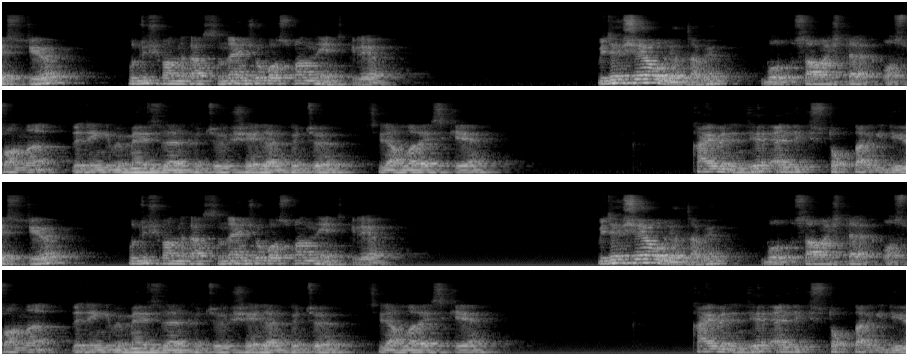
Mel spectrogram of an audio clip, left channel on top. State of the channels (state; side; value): noise; right; hum, 28 dB below the sound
